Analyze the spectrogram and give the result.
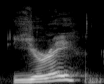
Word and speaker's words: Jure: Last Friday, I published an article with Luka's Slovenian trainer, who is, I'm mentally building up, Jure, because the J is a Y sound.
